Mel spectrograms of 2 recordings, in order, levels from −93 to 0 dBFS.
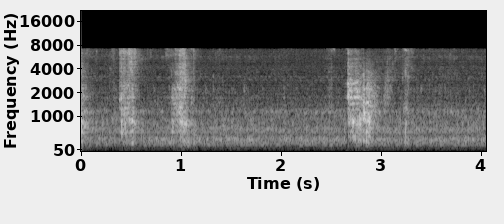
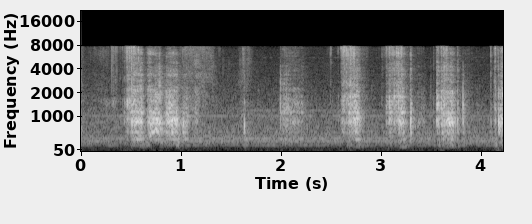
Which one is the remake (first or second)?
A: first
